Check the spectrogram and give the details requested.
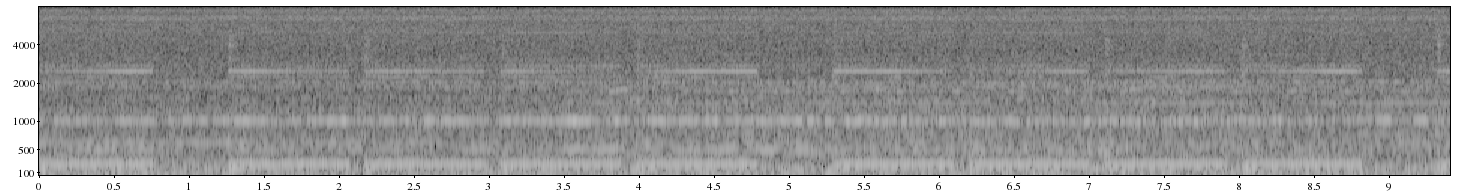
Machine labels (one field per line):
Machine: slide rail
